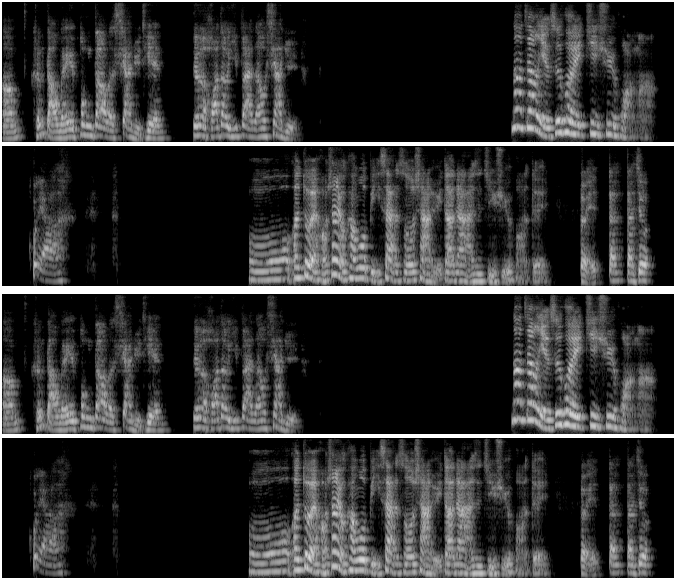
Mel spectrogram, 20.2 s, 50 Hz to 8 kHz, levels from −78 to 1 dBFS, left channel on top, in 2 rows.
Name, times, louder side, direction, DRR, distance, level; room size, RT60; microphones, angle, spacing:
voice 1, 0.0-2.4 2.9-4.4 10.5-11.1 11.7-11.8 18.7-19.8, left 2 dB, 30° left, 0.6 m, -26 dB
voice 2, 7.6-9.8 13.8-18.2, right 1 dB, 30° right, 0.9 m, -22 dB
2.6 x 2.2 x 3.4 m
head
